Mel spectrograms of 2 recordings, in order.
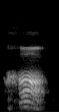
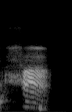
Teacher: Kha dan ha makhrajnya dekat. Ha di tengah-tengah, naik sedikit.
